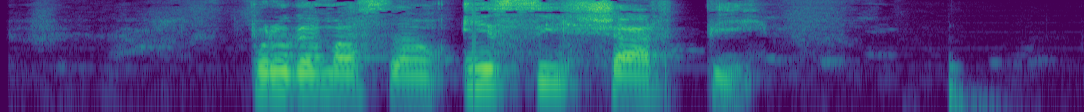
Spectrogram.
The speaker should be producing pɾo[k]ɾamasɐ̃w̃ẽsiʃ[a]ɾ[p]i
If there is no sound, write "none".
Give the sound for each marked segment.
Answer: ɡ, a, p

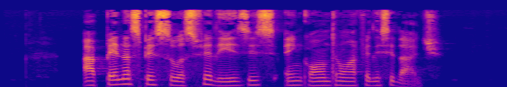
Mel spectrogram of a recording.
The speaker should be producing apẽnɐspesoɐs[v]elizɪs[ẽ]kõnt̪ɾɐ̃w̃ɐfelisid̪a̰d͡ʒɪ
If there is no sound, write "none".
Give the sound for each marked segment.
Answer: f, ẽ

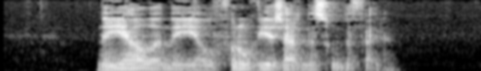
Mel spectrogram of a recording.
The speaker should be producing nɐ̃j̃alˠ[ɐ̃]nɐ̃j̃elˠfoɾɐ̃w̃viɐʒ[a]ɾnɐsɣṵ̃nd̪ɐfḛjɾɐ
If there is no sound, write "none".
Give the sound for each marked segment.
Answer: ɐ, a

